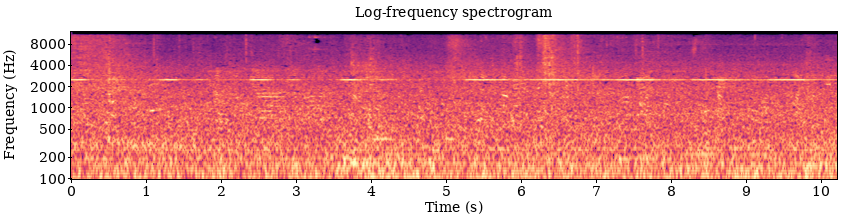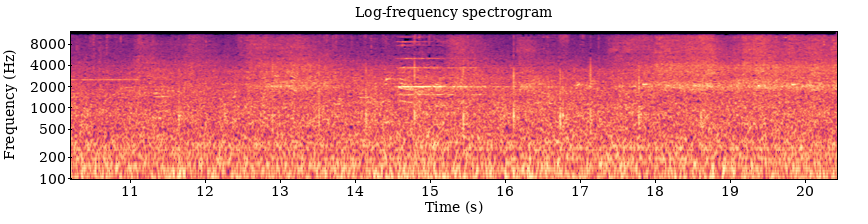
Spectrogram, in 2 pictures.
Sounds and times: people 0:00.0 - 0:20.4
beeps 0:01.0 - 0:04.5
beeps 0:05.1 - 0:11.1

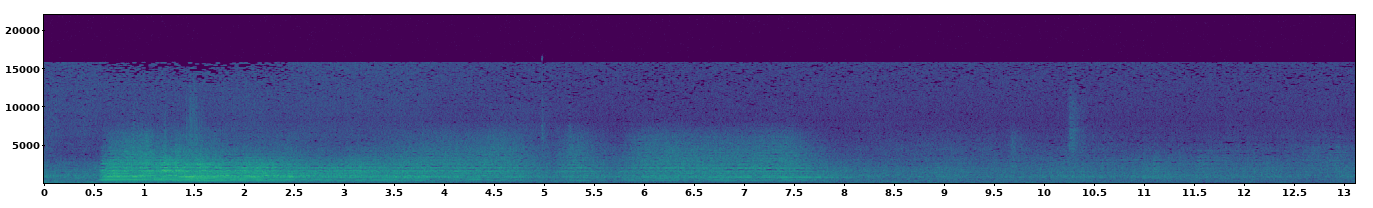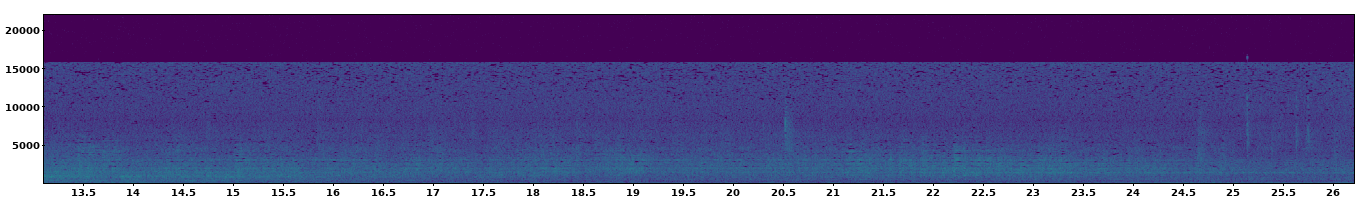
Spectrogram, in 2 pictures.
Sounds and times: Train passing by 0:00.0 - 0:26.2

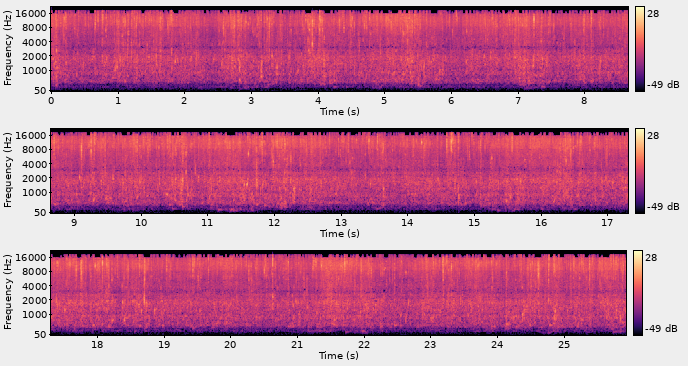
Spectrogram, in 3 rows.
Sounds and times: Waves breaking on a small River 0:00.0 - 0:25.9

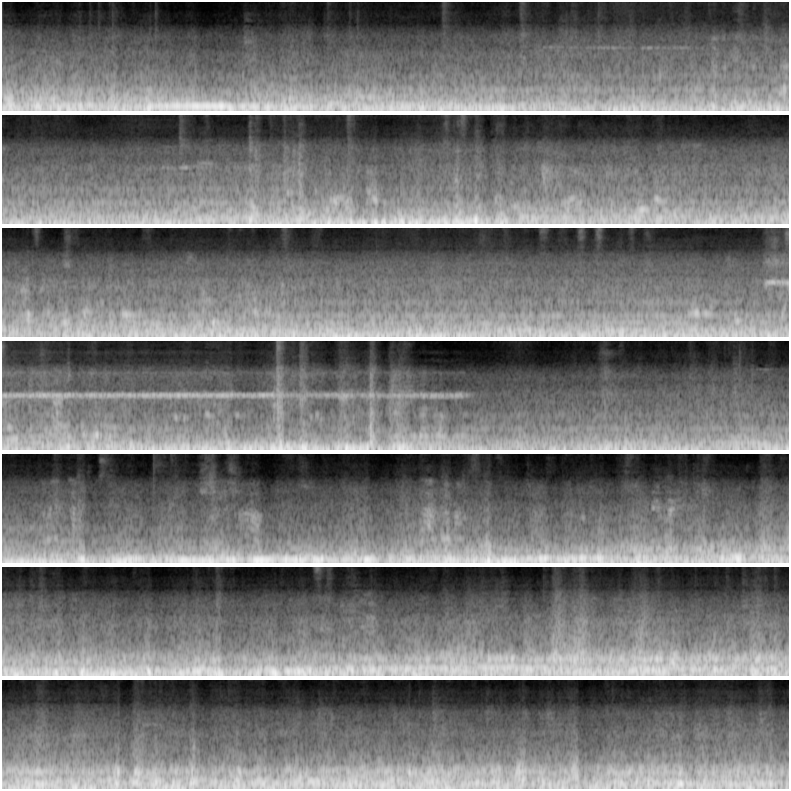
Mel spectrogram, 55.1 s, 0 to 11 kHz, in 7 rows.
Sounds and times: train 0:00.0 - 0:55.0
announcement 0:23.1 - 0:28.4

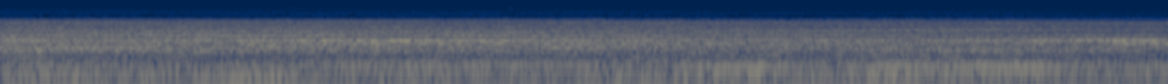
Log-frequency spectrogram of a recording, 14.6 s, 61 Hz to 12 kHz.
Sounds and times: slowly evolving dreamy ambient drone pad 0:00.0 - 0:14.6

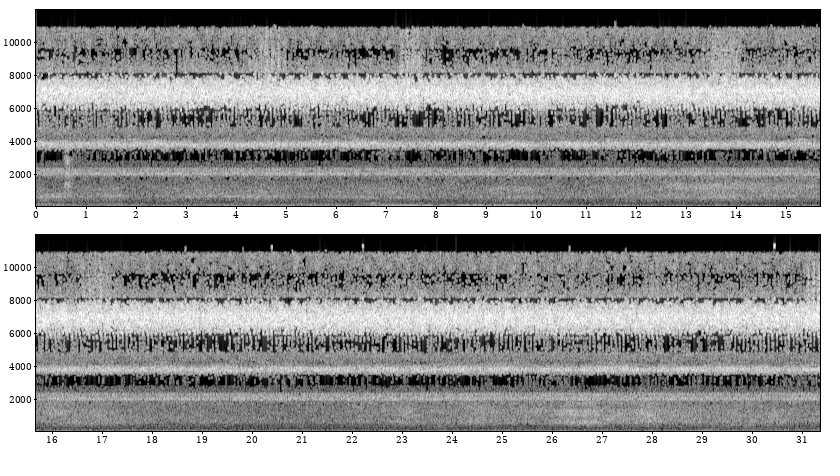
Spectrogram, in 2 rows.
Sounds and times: planes 0:00.0 - 0:18.9
crickets 0:00.0 - 0:31.3
cars 0:03.0 - 0:12.0
planes 0:21.9 - 0:31.3

